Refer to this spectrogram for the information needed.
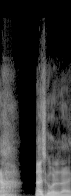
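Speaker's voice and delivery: mock groggy, drowsy, half-asleep mumble. Retelling answering a child's question in the early morning: imitating own half-asleep voice. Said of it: "In my half awake, half asleep state".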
